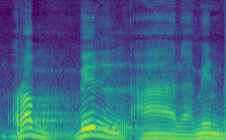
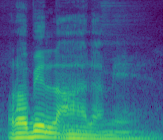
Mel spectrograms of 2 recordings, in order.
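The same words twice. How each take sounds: First: The doubled consonant is held long. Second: The doubled consonant is said short. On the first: The speaker calls it right. "Harus bertasdid" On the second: The speaker calls it wrong.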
